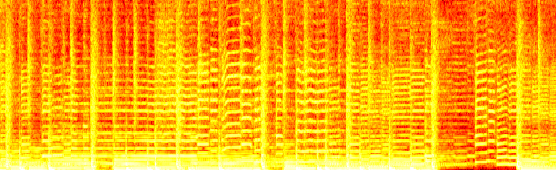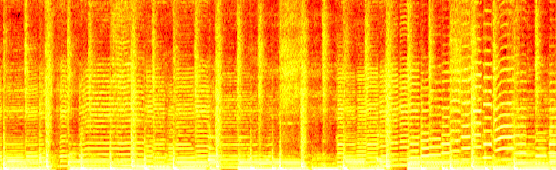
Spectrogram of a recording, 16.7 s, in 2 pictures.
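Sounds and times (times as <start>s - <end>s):
uplifting lo-fi intro music with rhythmic saxophone: 0.0s - 16.6s.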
